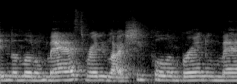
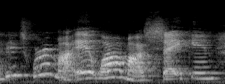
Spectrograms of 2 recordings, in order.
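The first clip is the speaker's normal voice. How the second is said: much higher, bewildered and alarmed; dazed panic; 7 semitones higher than usual. Retold or imitated. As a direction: wake up lost and scared, voice shooting up. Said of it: "I'm like".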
